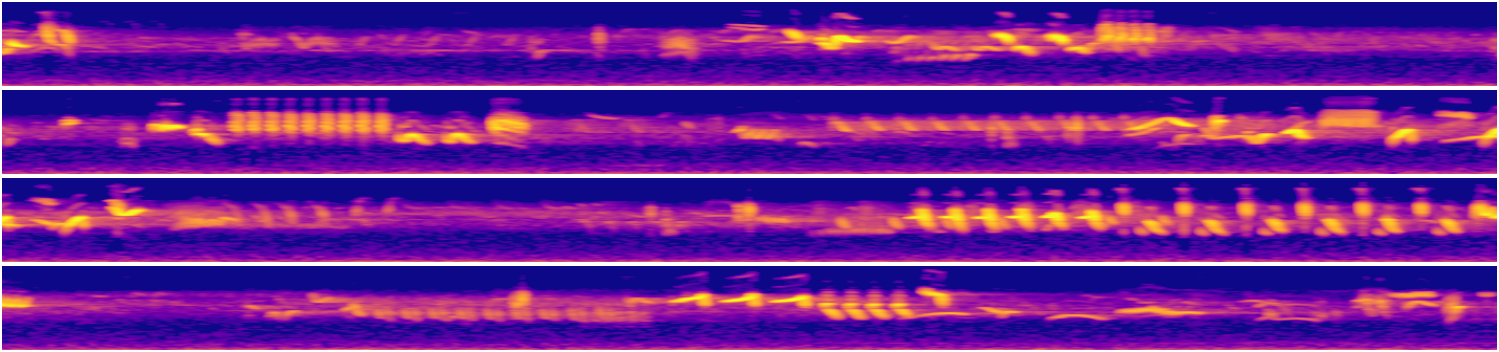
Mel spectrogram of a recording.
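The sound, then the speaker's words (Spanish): A small bird chirps and sings among the branches of a tree in rapid, high trilling bursts, with short pauses between phrases over about twenty seconds, clear with no other sounds. “Entre sus ramas contempla un pequeño pájaro.”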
